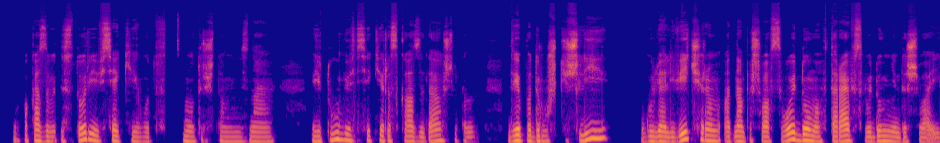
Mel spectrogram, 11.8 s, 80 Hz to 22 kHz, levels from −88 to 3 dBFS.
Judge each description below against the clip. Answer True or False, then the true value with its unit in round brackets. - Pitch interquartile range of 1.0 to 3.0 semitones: True (2.6 semitones)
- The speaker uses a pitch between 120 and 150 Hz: True (140 Hz)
